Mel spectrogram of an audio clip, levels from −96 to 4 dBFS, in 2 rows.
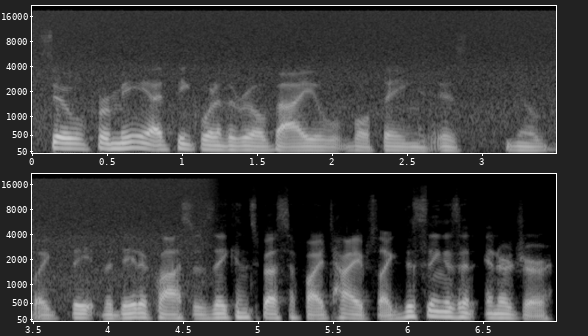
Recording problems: muffled; very; fading above 3.5 kHz
hiss; faint; until 4.5 s; 20 dB below the speech

